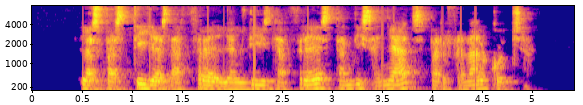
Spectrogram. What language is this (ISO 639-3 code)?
cat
